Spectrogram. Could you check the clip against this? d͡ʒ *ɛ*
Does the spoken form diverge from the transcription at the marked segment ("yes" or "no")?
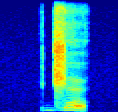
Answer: no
